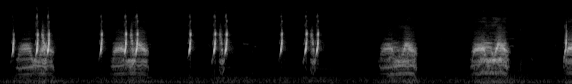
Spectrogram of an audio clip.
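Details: Wild common quail uttering clipped three-note phrases about once a second, mixed with some harsher, nasal, broad-toned calls.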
